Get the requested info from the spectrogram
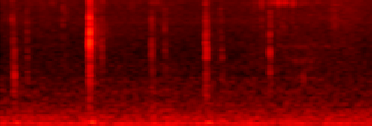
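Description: Faint typing on a computer keyboard: about five separate key taps at an uneven pace, the loudest about half a second in.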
